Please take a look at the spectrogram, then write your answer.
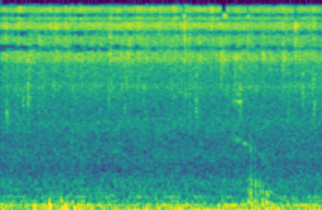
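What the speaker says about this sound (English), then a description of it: "it is raining now" A steady morning rain falls during a Nashville, Tennessee winter storm, with a continuous hiss of drops hitting surfaces close by and no talking.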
